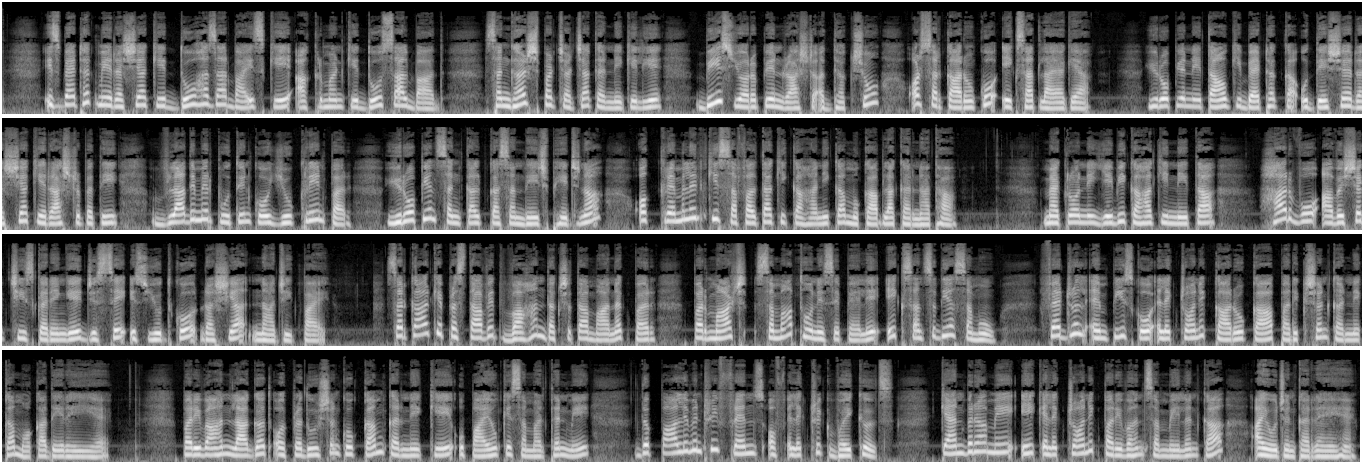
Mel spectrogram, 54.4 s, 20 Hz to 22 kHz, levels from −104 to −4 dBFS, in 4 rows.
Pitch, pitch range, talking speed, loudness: 215 Hz, 190-245 Hz, 150 wpm, -20 LUFS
